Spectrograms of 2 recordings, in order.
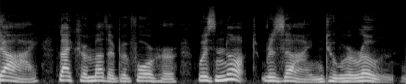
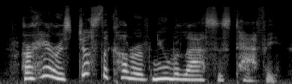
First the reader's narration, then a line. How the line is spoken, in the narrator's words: added wistfully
